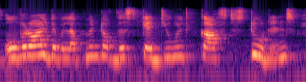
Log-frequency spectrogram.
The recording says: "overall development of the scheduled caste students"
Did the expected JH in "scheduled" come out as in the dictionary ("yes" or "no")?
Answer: yes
